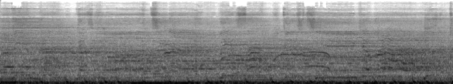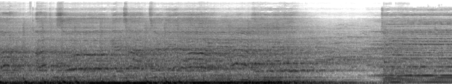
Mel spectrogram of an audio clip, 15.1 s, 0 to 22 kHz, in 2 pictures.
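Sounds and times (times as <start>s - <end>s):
girl group singing: 0.0s - 15.0s
pop backing track with heavy bass: 0.0s - 15.0s.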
